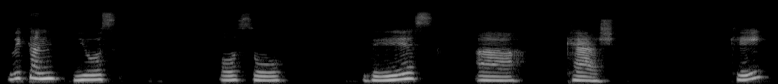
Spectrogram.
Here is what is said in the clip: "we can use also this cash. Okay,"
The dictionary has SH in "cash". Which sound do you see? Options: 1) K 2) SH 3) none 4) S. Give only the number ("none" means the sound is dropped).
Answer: 2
